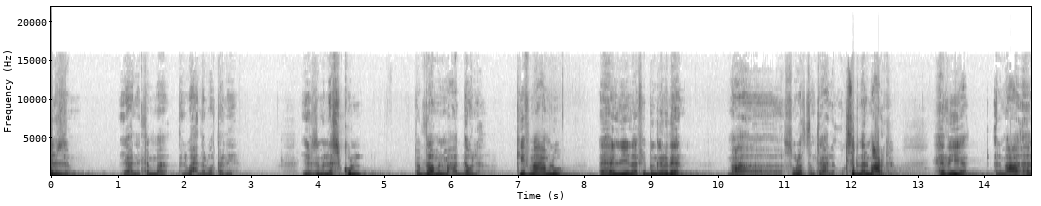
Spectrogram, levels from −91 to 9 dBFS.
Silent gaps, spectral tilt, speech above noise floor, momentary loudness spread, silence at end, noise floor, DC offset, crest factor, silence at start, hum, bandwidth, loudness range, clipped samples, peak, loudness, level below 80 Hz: none; -7 dB/octave; 37 dB; 19 LU; 0 s; -53 dBFS; under 0.1%; 18 dB; 0 s; none; 15 kHz; 8 LU; under 0.1%; 0 dBFS; -17 LUFS; -54 dBFS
